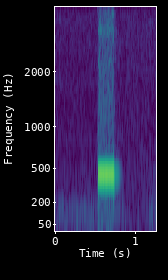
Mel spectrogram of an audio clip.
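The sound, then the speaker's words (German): A voicemail beep before a message is recorded: one short, steady, mid-pitched electronic tone that sounds alone after near silence and then cuts off. “Bitte hinterlassen Sie eine Nachricht nach dem Ton.”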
